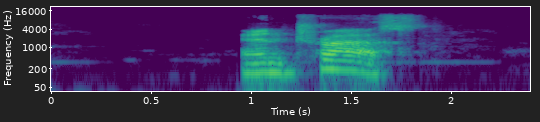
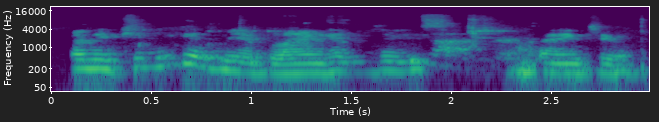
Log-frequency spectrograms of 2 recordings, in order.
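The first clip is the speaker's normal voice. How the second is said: quiet aside; 13 dB quieter, faster than usual. Real, not acted. Aside to partner off mic.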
